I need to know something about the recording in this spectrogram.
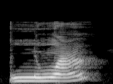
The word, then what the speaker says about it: noix: premier mot oui c'est le mot noah n'a oies noires et la lettre x à la fin je la prononce pas faisons le découpage syllabique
